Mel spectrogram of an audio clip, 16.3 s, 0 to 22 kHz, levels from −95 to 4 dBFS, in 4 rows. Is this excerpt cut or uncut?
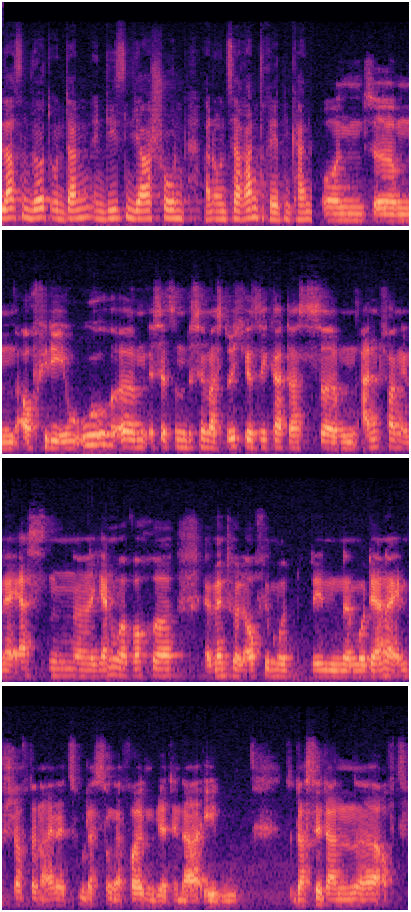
cut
